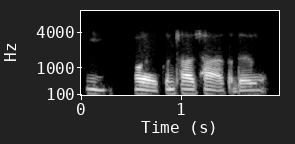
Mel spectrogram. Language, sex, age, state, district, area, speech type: Manipuri, male, 18-30, Manipur, Kakching, rural, conversation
